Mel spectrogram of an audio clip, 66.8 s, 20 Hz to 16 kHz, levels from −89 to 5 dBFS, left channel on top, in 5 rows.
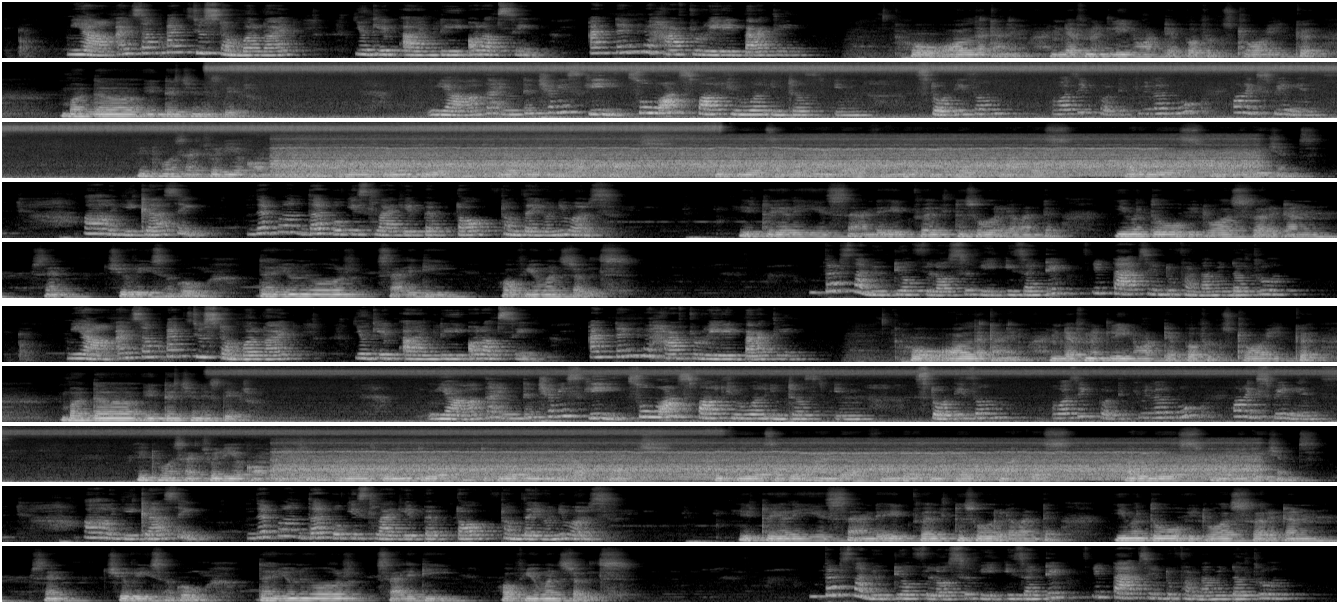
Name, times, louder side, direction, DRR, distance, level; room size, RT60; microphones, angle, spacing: voice 1, 0.6-2.9 3.5-5.3 5.9-8.0 16.9-17.2 17.6-22.2 22.5-23.3 23.8-25.2 25.6-26.6 40.3-42.0 42.5-46.1 61.5-64.0 64.3-66.1, equal, ahead, -4 dB, 0.8 m, -31 dB
voice 2, 8.4-15.9 28.0-33.4 33.8-37.4 37.9-39.8 47.4-50.9 51.2-53.3 53.7-54.1 54.5-57.9 58.4-59.6, right 2 dB, 30° right, -2 dB, 0.3 m, -28 dB
sound 1, 15.4-33.9, left 7 dB, 85° left, 0.4 m, -38 dB
sound 2, 29.4-39.3, left 1 dB, 40° left, 0.6 m, -29 dB
2.6 x 2.0 x 3.8 m, 0.63 s
head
